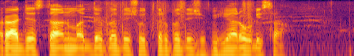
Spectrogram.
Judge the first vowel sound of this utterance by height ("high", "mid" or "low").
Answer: low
